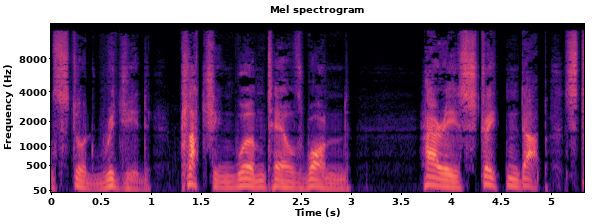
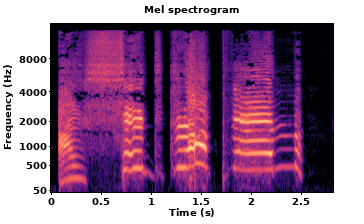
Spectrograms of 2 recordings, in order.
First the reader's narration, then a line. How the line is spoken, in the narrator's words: she screeched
